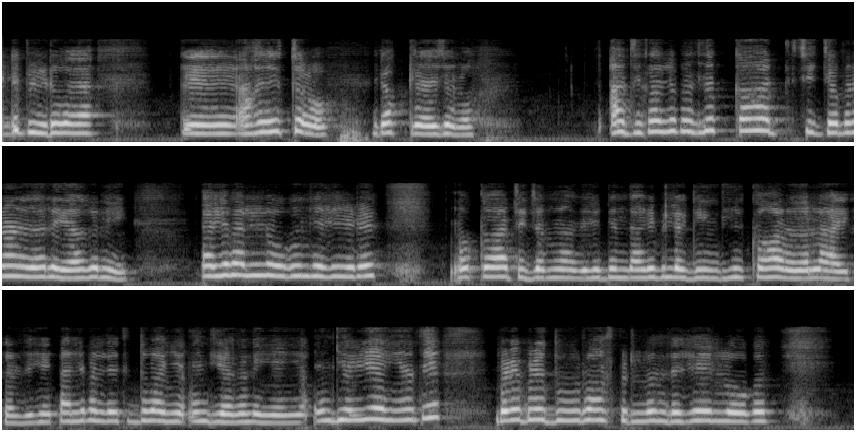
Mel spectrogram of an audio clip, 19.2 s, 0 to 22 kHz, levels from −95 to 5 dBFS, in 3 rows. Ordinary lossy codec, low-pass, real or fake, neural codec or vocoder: MP3, 64 kbps; 7.2 kHz; fake; codec, 44.1 kHz, 2.6 kbps, SNAC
